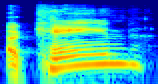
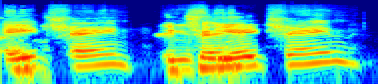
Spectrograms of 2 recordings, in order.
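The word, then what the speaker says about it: Achane: his name wrong okay is it a cane a chain I think it's a cane right a chain it's a chain a chain okay so uh he's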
